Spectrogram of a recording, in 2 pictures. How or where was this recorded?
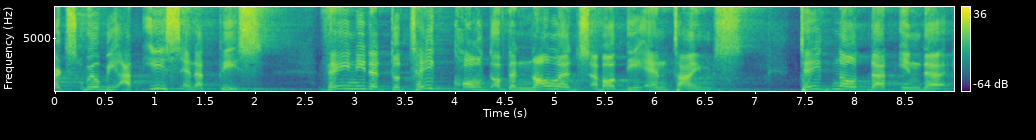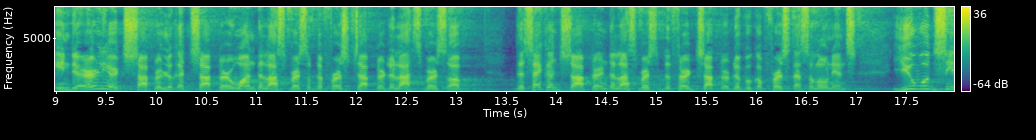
live audience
